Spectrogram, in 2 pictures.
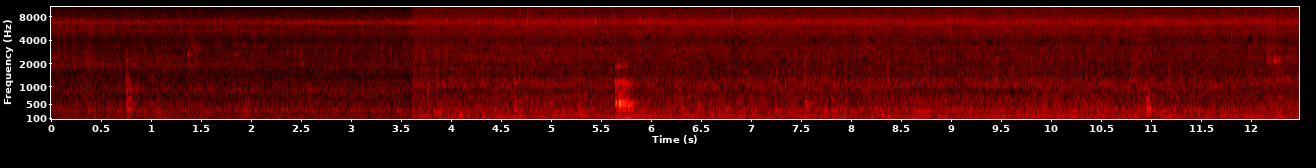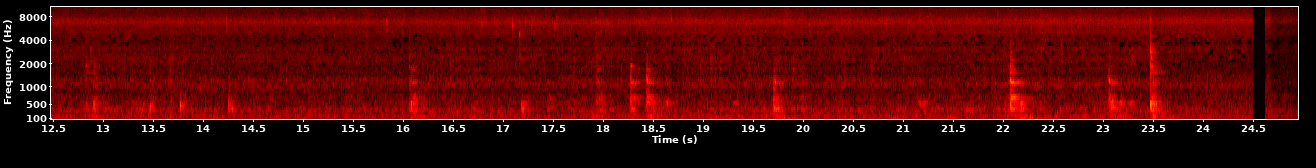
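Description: Chopped aromatics frying in hot oil in an aluminium saucepan, with a steady sizzling hiss that comes in a few seconds in. A wooden spoon stirring them knocks and scrapes against the pan now and then, most often near the end.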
